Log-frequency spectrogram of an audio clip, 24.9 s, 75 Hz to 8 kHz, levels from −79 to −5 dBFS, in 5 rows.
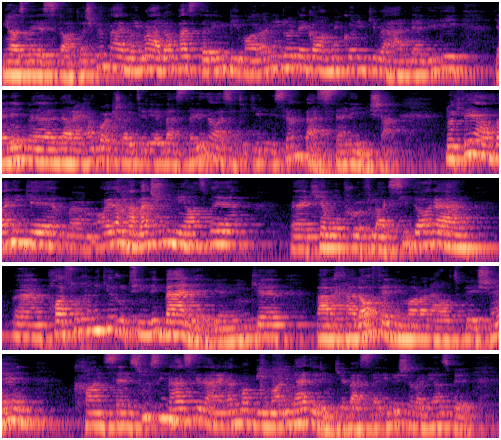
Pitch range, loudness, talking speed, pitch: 140-185 Hz, -24 LUFS, 145 wpm, 160 Hz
